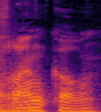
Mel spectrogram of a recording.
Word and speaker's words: Barranco: And I can't remember the name because I just can't pronounce it nicely. – Barranco. – Barranco. See, I can't. – B-A-R-R-A-N-C-O. – Okay. – Barranco.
